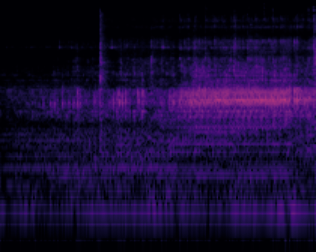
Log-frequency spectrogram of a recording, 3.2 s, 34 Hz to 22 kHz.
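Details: Hornby HM2000 PWM controller driving a model locomotive on a slow pull away: low steady buzz under a thin rising whine with grinding noise as the loco creeps off; PWM controller motor buzz and grinding.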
